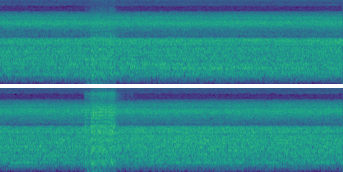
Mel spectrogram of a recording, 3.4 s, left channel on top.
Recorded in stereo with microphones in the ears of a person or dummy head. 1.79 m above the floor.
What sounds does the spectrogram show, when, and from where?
0.8 s tearing paper: 25° right (ahead or behind)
